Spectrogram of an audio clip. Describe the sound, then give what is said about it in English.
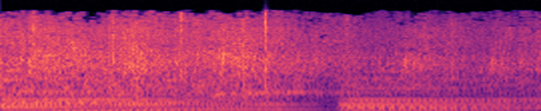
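A crowd claps steadily in a dense, continuous patter, mixed with sustained keyboard or organ chords that shift to a new chord partway through. “If you are clapping, clap very well.”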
